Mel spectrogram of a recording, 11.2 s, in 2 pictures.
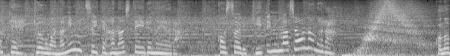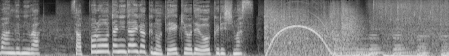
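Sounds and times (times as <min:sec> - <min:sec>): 
speech: 0:00.1 - 0:04.9, 0:05.5 - 0:08.8
rain falling: 0:09.8 - 0:11.2.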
